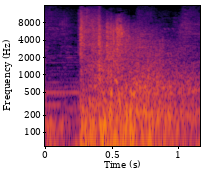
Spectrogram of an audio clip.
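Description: A gunshot in the video game Hard West: one sharp, loud blast breaks in abruptly after a brief lull, then rings out briefly with a noisy tail, no speech over it.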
